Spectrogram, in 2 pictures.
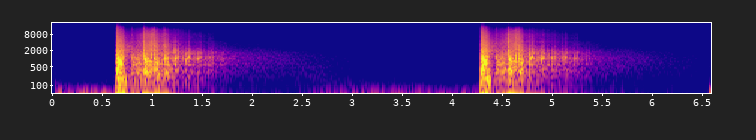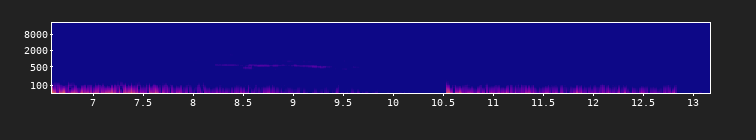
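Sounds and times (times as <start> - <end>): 
artillery shot: 0.6 - 2.6, 4.3 - 6.1.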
